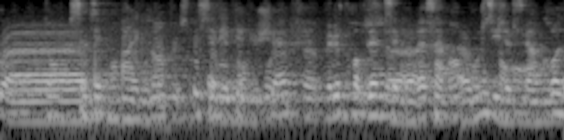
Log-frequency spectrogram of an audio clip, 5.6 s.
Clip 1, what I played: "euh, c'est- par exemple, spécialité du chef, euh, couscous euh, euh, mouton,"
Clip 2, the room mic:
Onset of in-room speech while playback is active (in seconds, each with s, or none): 0.4 s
